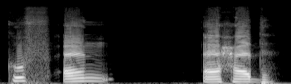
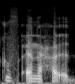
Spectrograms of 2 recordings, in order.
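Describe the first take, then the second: First: A short pause separates the two words. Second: The two words run together without a pause. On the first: "il marque une pause" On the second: "comme, les- comme, comme Yaqub et Khalaf"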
